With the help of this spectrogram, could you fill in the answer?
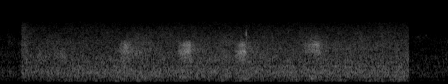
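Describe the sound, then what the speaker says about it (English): A few ducks quack at a remote wilderness campsite, four faint, spaced calls over a steady wash of background noise like wind or water. "some ducks"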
